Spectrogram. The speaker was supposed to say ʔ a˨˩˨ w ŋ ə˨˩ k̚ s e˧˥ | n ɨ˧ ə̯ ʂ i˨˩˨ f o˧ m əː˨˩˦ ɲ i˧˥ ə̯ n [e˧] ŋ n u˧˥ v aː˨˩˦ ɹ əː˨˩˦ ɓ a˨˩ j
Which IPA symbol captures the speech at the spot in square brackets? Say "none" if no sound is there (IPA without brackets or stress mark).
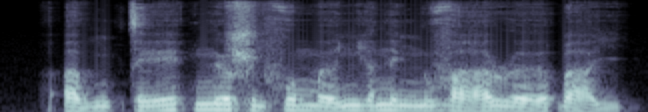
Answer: e˧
